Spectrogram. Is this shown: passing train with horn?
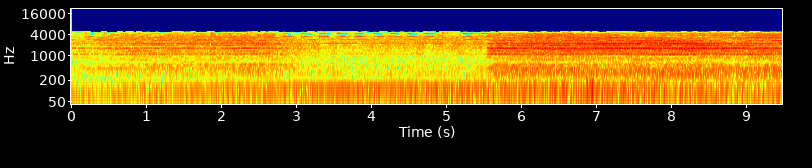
yes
